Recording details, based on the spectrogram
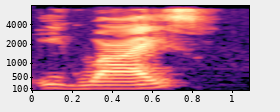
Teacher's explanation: Por exemplo, iguais, nós temos um som de 3 vogais juntas, certo? São 3 vogais juntas e o som equivale ao quê? A uma semivogal, uma vogal e uma semivogal. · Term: tritongo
